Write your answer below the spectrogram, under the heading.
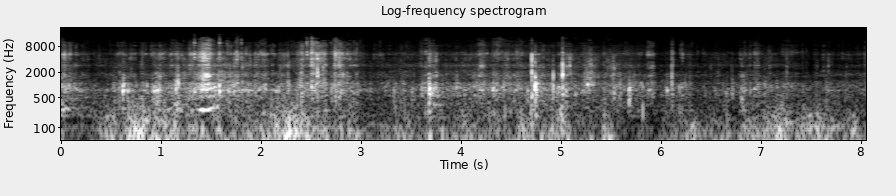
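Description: Mountain bike riding fast downhill on rough forest singletrack: a steady rumble of wind on the microphone and tyres on dirt, with frequent sharp knocks and rattles as the bike jolts over rocks and roots.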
